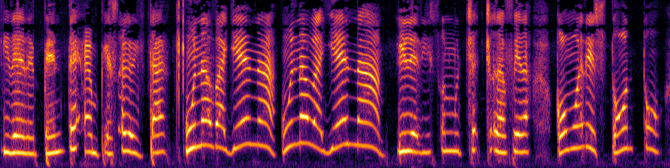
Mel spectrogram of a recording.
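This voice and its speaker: A man telling a joke slowly, with loud shouted punchlines, heard from off the mic. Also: very high voice, flat delivery, no echo. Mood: joking.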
